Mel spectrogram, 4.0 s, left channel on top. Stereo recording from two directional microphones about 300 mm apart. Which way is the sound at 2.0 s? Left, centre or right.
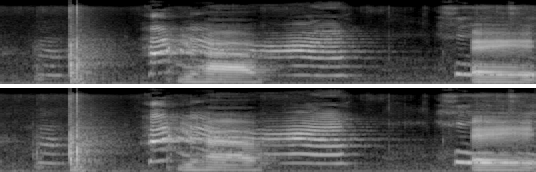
Right.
